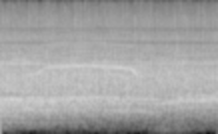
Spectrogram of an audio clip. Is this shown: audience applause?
yes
